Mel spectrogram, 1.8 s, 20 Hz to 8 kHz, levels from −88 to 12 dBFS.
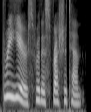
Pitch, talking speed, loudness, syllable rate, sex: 245 Hz, 195 wpm, -17 LUFS, 4.2 syllables/s, female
